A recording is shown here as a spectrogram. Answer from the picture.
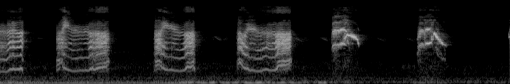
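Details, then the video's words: Long-tailed shrike after moulting, singing actively as a lure to get others to sing: drawn-out, buzzing, grating notes with wavering overtones, about once per second, ending with two shorter, sharper downslurred calls. "Burung Cendet Gacor Selepas trotol PANCINGAN CENDET AGAR BUNYI"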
